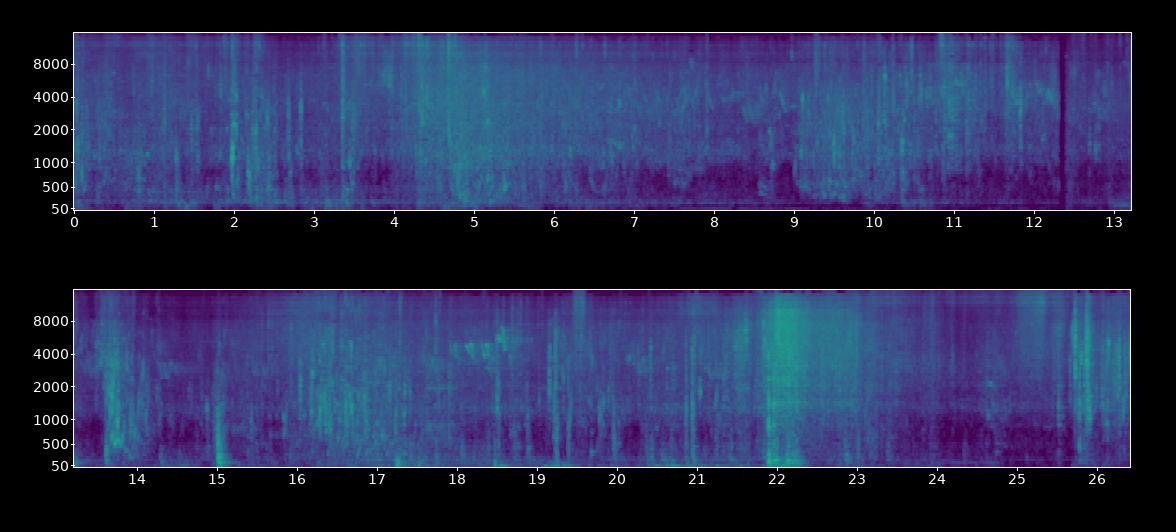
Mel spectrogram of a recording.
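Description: Canoe being paddled: irregular paddle strokes swishing through the water, with a few sharp knocks, the loudest about two thirds of the way through.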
